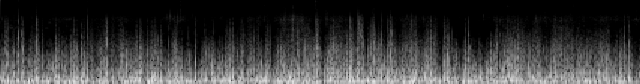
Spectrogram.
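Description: Wind buffeting a phone's microphone: a loud, gusty low rumble.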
